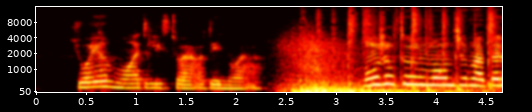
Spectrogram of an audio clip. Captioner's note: whooshing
